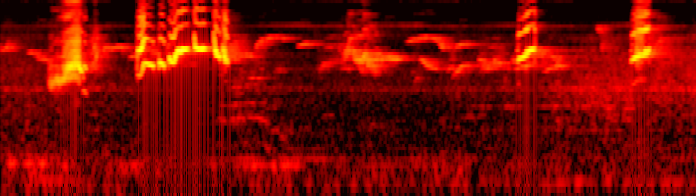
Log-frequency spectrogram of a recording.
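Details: Oriental magpie-robin (kacer) song used as a lure to spur other birds into full, lively singing that shows off its repertoire. Bursts of sharp whistled notes and rapid chattering phrases, some rising sweeps, separated by short pauses over a faint low hum.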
